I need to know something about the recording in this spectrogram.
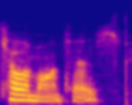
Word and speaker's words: Talamantez: It's pronounced Telemontes. Talamontes, see it looks harder than it actually is and I sometimes I'll say it and I will fail miserably.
